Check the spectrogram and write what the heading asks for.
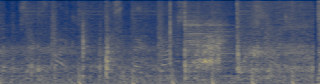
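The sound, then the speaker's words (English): A skateboard rolls and grinds along a rail, its wheels rumbling steadily beneath a harsh scraping rasp, punctuated by several sharp clacks and knocks. It's loud, with no voices. “It's time to hit this rail we call life and grind it.”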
